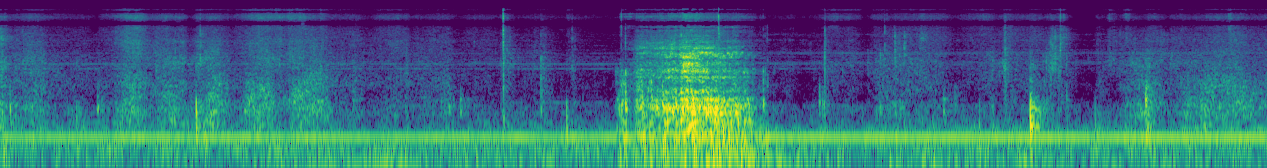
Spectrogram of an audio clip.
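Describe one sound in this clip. Slippers scuff and slap on a hard floor.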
